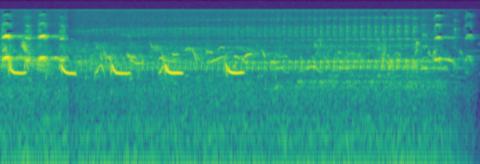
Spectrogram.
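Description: Common Redshank giving five clear, downslurred piping whistles about half a second apart, with fainter chattering from other birds and a low background rumble.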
